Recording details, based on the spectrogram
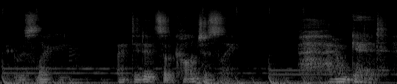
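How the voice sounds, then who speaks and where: A man's voice: lowish voice, moderate pace, reverberant, far from the mic, music in the background, close to an everyday voice. A man voicing a puzzled, frustrated young man in a video game, asking question after question.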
